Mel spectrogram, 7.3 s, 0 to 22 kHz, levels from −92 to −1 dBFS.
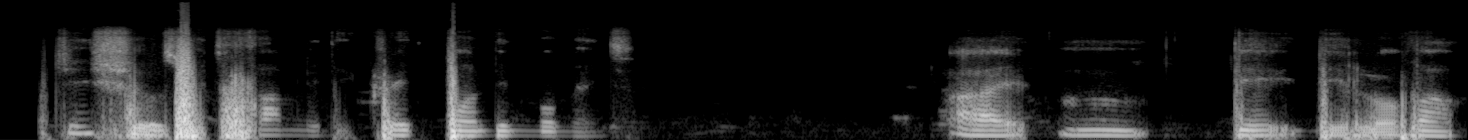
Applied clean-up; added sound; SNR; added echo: none; none; none; none.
